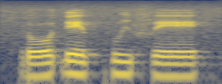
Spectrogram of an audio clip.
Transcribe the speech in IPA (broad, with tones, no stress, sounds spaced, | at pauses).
ɾ o˨˦ ɗ e˧ kʷ i˦ f e˧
